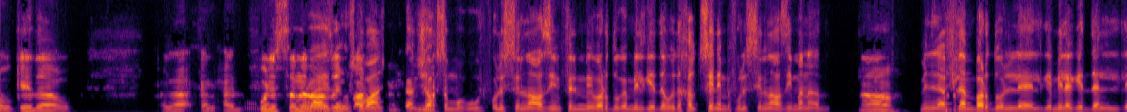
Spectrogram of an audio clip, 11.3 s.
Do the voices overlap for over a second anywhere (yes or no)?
yes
